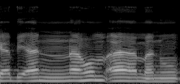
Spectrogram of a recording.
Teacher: ini ada Nun tasydid dibaca dengung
